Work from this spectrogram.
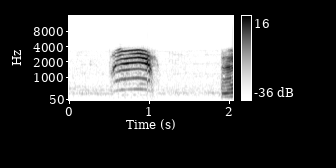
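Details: Domestic cat answering its owner during a back-and-forth conversation: one clear, tonal meow of about half a second, steady then slightly falling, followed by the start of a second meow.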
